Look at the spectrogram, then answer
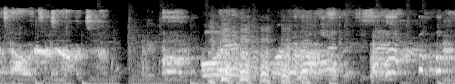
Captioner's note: all laughing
